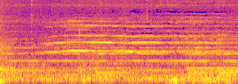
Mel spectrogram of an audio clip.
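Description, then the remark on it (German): Whale song: long, sustained tonal calls with layered harmonics drifting steadily, fairly quiet and continuous, with a faint low thump partway through and no voices. “Klingt schon seltsam, dieser Wahlgesang.”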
